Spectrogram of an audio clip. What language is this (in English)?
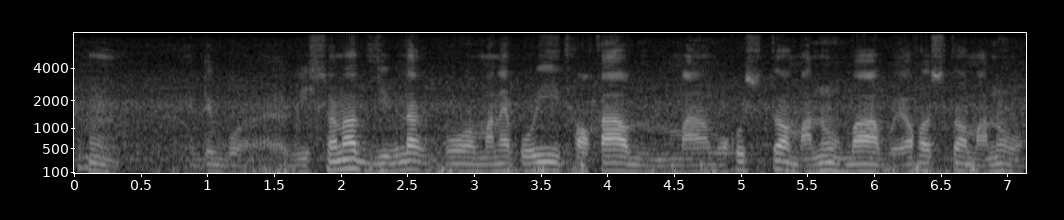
Assamese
